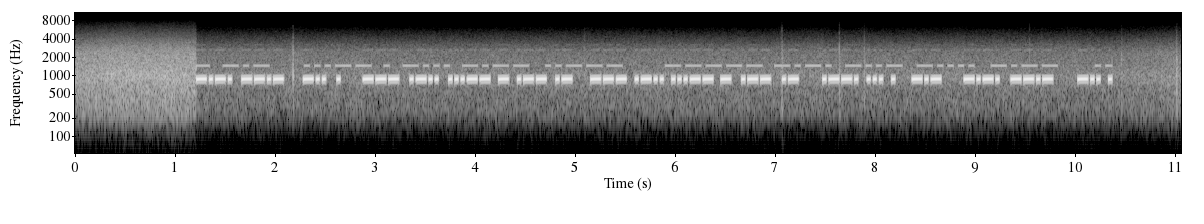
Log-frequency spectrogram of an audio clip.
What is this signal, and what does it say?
Morse code, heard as a keyed tone, hand-sent with a paddle, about 39 wpm, 890 Hz, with static crashes and a weaker station near 1470 Hz. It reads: CQ DE OL3TWA OL3TWA PSE K CQ DE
